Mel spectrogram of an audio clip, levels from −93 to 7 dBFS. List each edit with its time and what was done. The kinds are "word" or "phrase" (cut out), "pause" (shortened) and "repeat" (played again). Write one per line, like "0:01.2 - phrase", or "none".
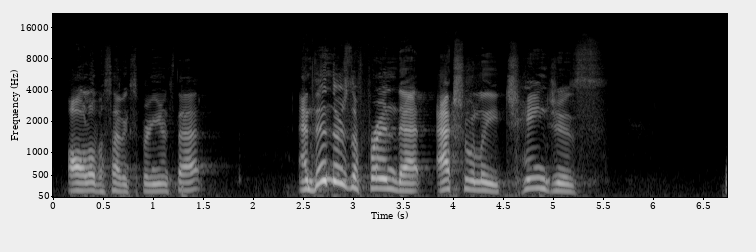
none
